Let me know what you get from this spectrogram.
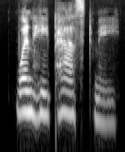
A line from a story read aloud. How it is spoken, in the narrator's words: she said in a low voice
